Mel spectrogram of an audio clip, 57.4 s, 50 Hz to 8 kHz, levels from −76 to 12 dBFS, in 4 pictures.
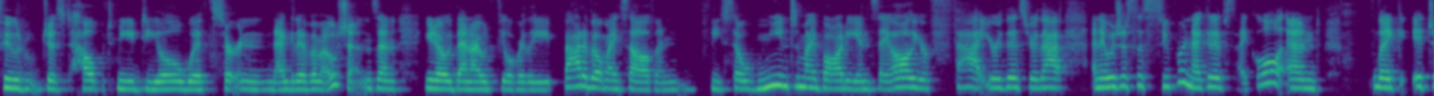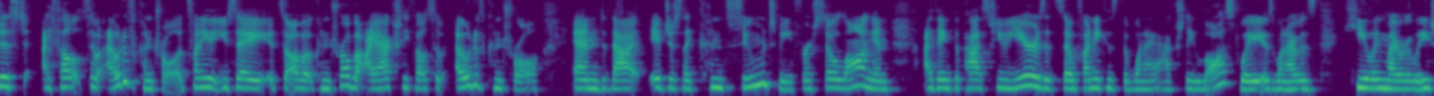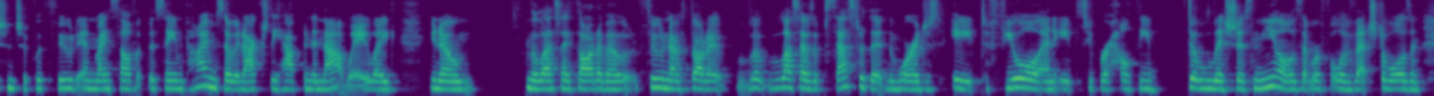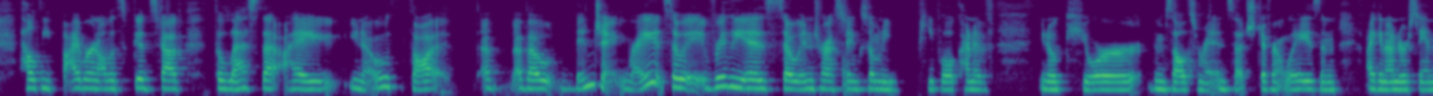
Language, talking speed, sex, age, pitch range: English, 210 wpm, female, 10-29, 195-225 Hz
